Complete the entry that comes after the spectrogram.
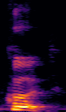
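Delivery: "could" with only a u sound in the middle; "could" as a model word, short u; correct pronunciation. Shown as a demonstration. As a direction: say "could" like "kud", L silent. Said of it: "como se tivesse só um U ali no meio".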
